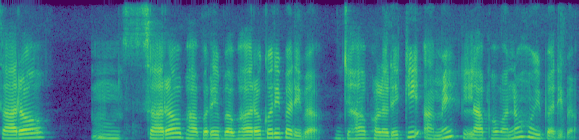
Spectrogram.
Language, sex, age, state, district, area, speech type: Odia, female, 18-30, Odisha, Bhadrak, rural, spontaneous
